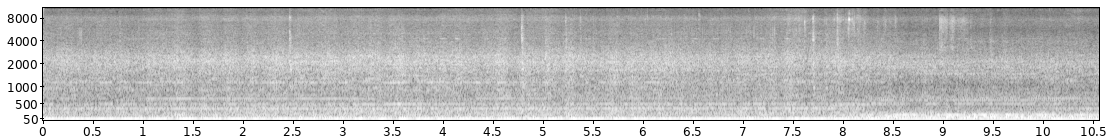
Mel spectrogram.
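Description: Forage harvester running under load as it chops corn with the kernel processor engaged, heard from inside the cab: a steady, loud machine drone with a deep rumble and several constant tones. A lower hum grows stronger near the end.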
